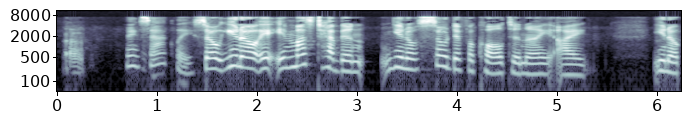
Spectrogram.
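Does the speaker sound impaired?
No.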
